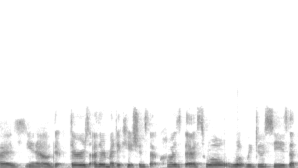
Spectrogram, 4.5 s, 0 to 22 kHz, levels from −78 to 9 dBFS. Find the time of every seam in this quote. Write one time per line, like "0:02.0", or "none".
none

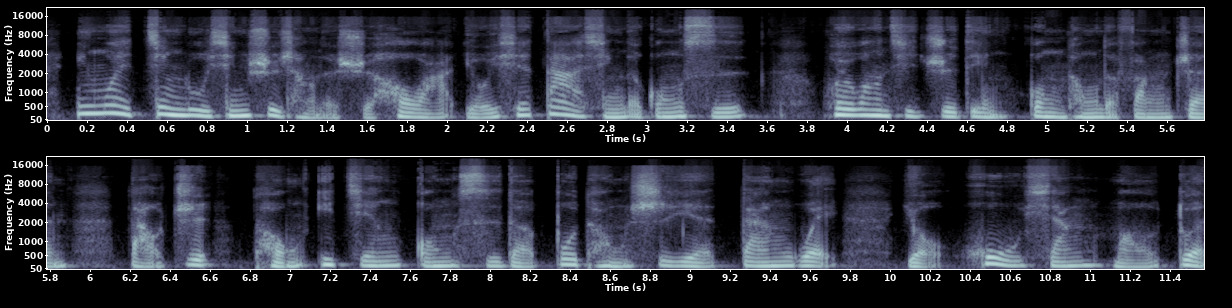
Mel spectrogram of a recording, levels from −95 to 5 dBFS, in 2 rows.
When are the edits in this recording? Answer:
none

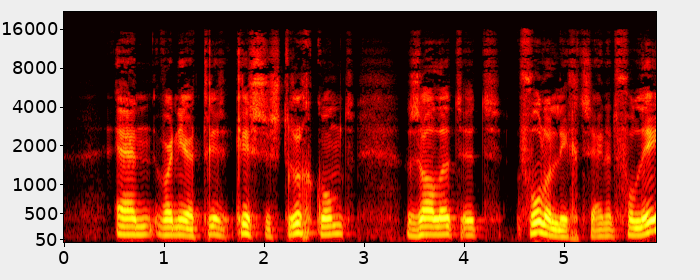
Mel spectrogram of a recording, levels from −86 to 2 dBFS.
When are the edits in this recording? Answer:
none

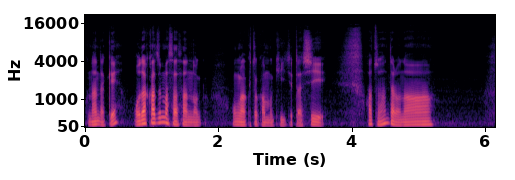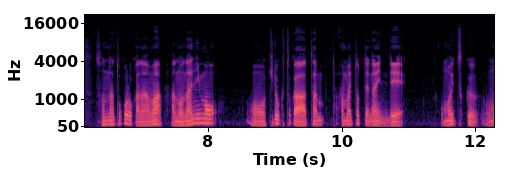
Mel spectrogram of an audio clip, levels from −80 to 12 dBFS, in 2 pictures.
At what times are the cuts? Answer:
0:07.4

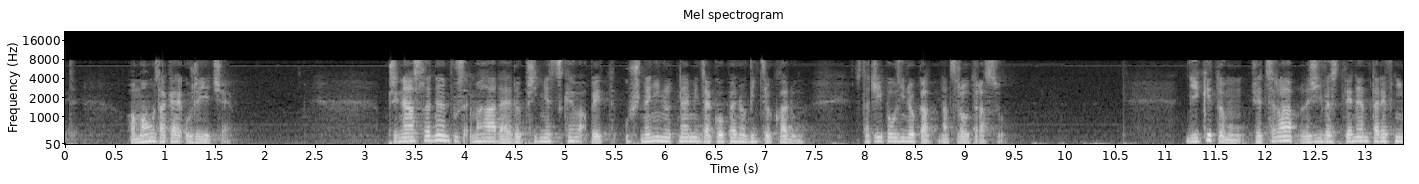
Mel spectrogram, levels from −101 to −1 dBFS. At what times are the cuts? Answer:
0:00.9
0:03.9
0:05.2
0:07.0
0:08.3
0:08.7
0:12.3

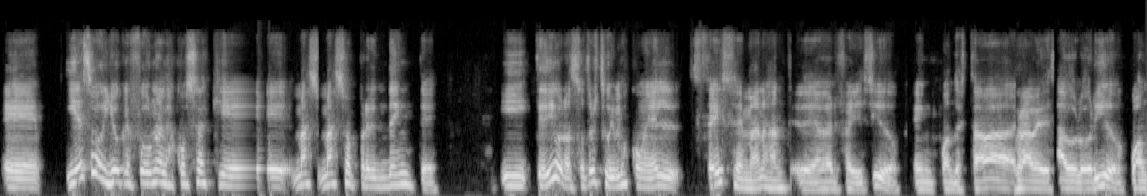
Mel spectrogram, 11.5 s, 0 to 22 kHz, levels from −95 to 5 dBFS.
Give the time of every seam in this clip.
0:01.2
0:03.2
0:07.9
0:09.1
0:10.2
0:10.5

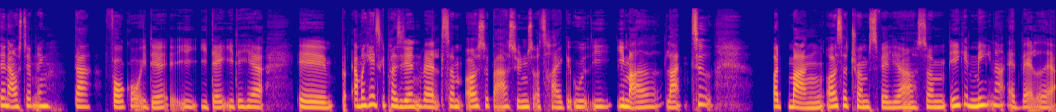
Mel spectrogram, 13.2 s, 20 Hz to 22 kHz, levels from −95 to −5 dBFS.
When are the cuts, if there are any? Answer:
0:09.8

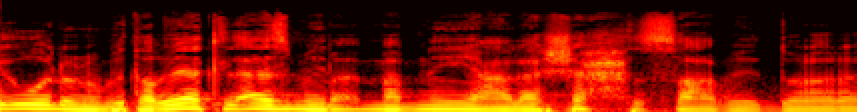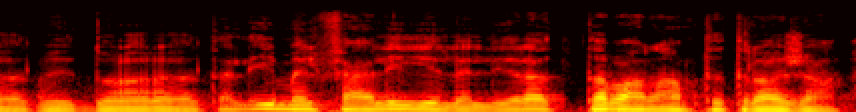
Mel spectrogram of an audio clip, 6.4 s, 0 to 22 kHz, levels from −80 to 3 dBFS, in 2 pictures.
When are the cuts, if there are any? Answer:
0:01.2
0:02.3
0:03.3
0:04.9
0:05.3

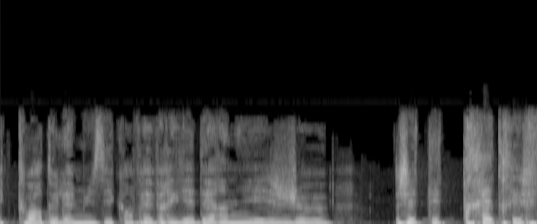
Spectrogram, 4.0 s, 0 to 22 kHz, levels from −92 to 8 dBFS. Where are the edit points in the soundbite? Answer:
0:02.6

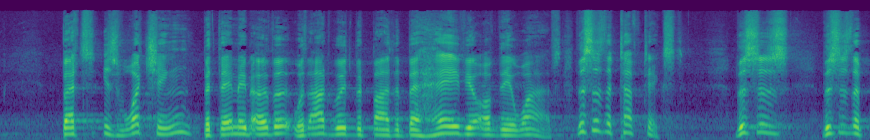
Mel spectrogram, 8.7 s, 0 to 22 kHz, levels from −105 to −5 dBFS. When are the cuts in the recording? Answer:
0:01.0
0:02.0
0:02.5

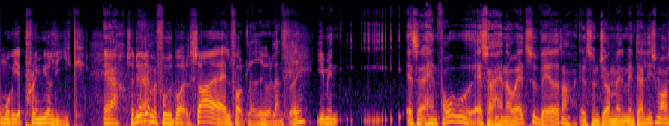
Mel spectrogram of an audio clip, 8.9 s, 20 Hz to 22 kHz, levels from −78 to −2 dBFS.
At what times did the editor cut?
none

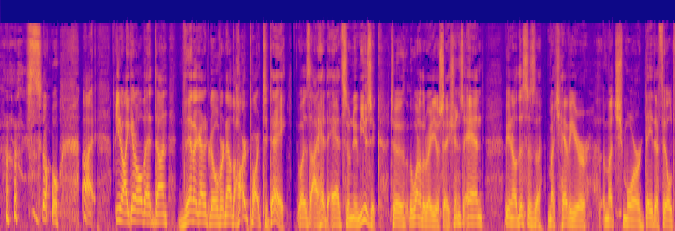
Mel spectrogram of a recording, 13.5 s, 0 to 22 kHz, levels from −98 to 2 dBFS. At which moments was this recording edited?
0:02.2
0:04.2
0:05.8
0:10.9

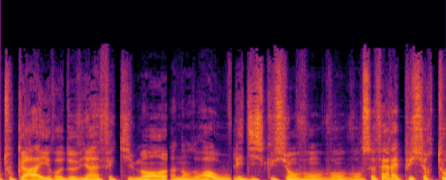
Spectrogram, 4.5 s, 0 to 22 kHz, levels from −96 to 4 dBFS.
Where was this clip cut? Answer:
0:01.7
0:02.3

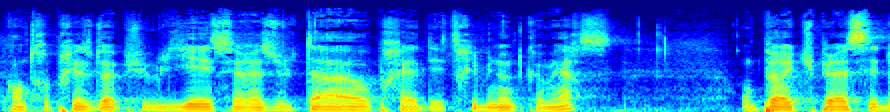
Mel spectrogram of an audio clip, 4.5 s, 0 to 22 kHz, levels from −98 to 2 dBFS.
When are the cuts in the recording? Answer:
0:01.1
0:02.1

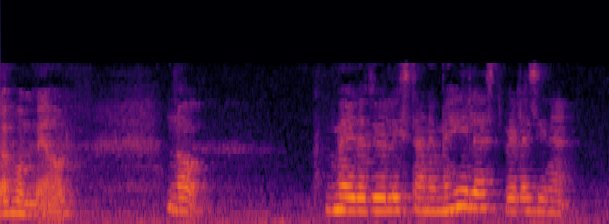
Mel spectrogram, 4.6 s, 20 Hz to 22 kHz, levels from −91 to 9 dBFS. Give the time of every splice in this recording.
none

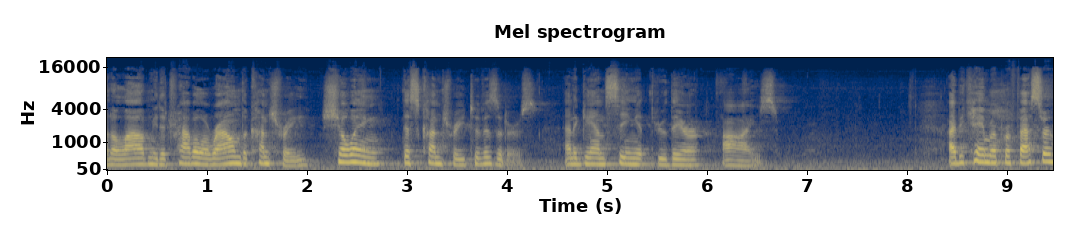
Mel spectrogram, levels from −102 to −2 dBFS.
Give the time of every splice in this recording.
none

